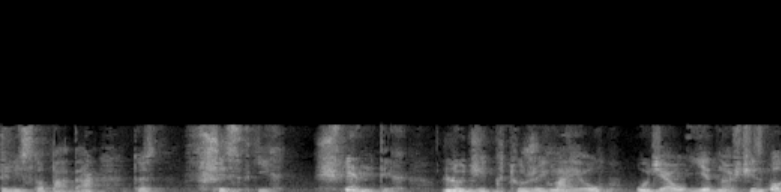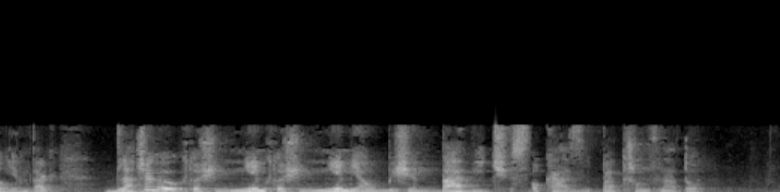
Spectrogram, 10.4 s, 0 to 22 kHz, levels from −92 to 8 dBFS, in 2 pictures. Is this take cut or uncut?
cut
